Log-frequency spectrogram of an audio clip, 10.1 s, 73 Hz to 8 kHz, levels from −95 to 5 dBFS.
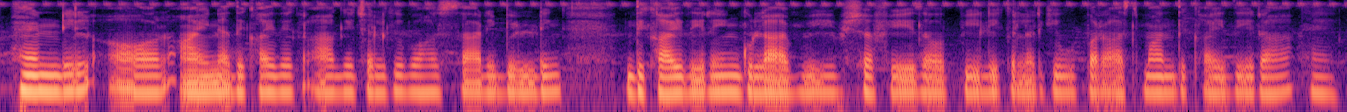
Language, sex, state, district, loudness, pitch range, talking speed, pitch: Hindi, female, Jharkhand, Jamtara, -20 LUFS, 155-170 Hz, 155 wpm, 165 Hz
